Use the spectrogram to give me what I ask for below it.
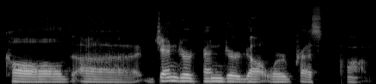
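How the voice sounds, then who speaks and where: A man's voice: mid-range voice, slow, a little mellow. A man debating online in an insistent, combative way, often repeating himself to press his point. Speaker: debate participant. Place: online voice call.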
